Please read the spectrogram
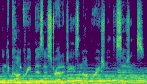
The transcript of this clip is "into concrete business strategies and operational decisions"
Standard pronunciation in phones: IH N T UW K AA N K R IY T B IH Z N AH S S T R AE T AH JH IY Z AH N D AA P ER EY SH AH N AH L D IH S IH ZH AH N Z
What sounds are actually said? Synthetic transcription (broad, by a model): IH N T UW K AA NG K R IY T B IH Z N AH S S T R AE T AH JH IY Z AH N AA P ER EY SH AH N L D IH S IH ZH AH N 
